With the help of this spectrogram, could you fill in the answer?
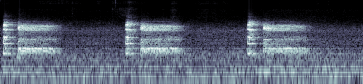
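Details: Three evenly spaced tokay gecko calls roughly every two and a half seconds, each a quick hard note followed by a longer, resonant, slightly falling syllable, against a faint low hum.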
